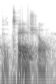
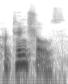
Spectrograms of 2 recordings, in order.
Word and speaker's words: potential: So this student has a lot of potential. Has a lot of potentials. Okay, so it's not potential, it's potential.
